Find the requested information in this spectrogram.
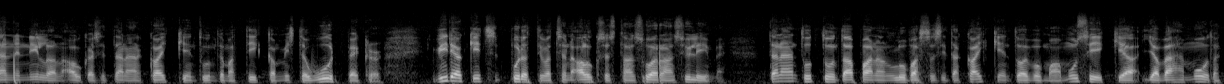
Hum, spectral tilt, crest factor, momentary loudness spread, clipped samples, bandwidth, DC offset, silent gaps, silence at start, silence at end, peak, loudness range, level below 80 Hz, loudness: none; -5 dB/octave; 18 dB; 9 LU; under 0.1%; 19.5 kHz; under 0.1%; none; 0 s; 0.05 s; -8 dBFS; 4 LU; -60 dBFS; -26 LUFS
